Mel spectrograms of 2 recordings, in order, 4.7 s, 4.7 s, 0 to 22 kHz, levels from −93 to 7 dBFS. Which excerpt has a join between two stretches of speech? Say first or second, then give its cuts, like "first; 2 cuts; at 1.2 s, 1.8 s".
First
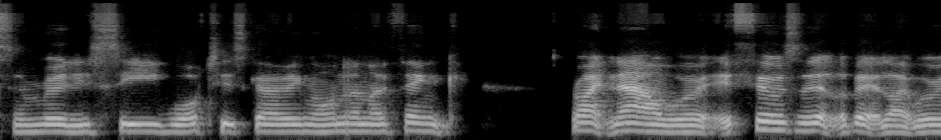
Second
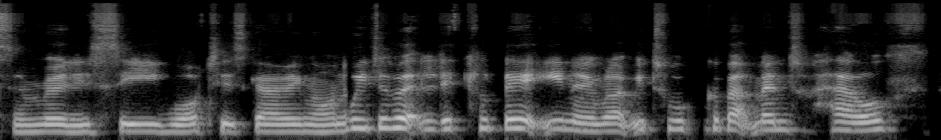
second; 1 cut; at 1.7 s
